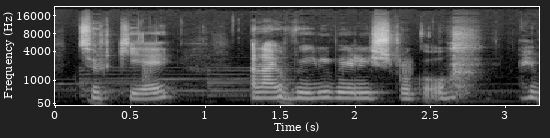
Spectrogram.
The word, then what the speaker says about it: Türkiye: But obviously to pronounce the word Turkey in the Turkish way, it's pronounced as like Türkiye.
